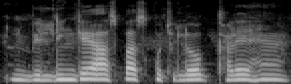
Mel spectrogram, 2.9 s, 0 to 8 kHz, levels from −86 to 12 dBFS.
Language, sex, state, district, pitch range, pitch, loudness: Hindi, male, Jharkhand, Deoghar, 165-180 Hz, 175 Hz, -17 LUFS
